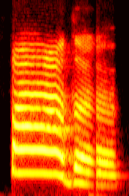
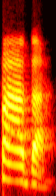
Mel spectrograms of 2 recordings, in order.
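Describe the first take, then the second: First: The first vowel is long. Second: The first vowel is short. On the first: The speaker calls it right. "Say father" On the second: The speaker calls it wrong. "Don't say father. Father is wrong"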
